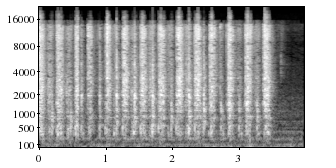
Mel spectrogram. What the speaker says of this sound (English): I'm using this coarse part of my grater to grate it in.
